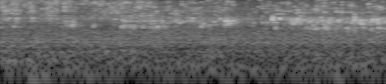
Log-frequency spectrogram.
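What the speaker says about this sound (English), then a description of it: "Bucket is being filled." Water from a campervan's shower runs steadily into a bucket, a soft continuous splashing and trickling with faint dripping, heard alone without voices.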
